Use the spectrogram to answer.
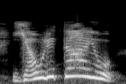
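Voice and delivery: high panicked shout; rat shouting. A narrator's reading. Rat fleeing the ship, high panicked shout. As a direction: call out that you're fleeing. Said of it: "кричал крыс".

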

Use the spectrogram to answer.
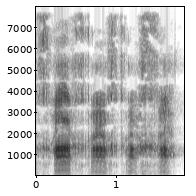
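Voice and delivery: slow rolling evil laughter; booming villain laugh. Acted. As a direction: roll out a big evil laugh. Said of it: "громко, раскатисто расхохотался". (раскатистый злодейский хохот)

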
